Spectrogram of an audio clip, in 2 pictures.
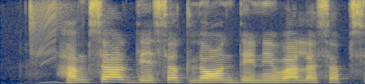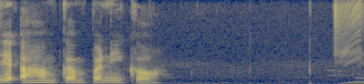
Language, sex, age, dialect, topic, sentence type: Magahi, female, 25-30, Northeastern/Surjapuri, banking, statement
